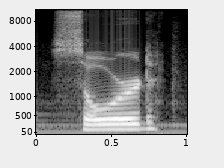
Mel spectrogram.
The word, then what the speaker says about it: sword: There's a silent W in a couple of these. Playright, sword, rap, and wreath. Those are silent W's.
